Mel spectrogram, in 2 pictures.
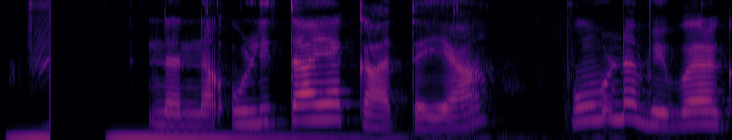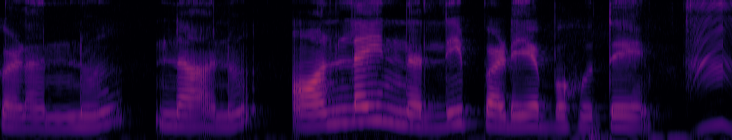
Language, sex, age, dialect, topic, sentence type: Kannada, female, 18-24, Mysore Kannada, banking, question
